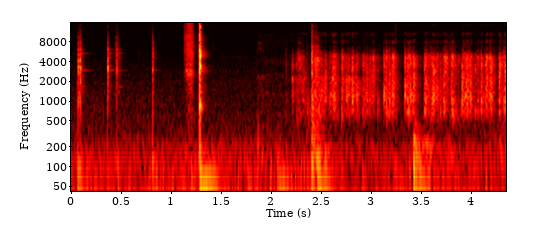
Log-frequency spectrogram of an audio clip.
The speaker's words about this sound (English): That one deserved a round of applause. A round of tinny little machine-made applause. So, you know, the lo-fi aspect of that actually adds to how awesome it is.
